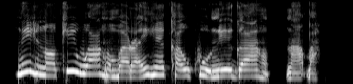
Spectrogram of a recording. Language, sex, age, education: Igbo, female, 30-45, secondary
